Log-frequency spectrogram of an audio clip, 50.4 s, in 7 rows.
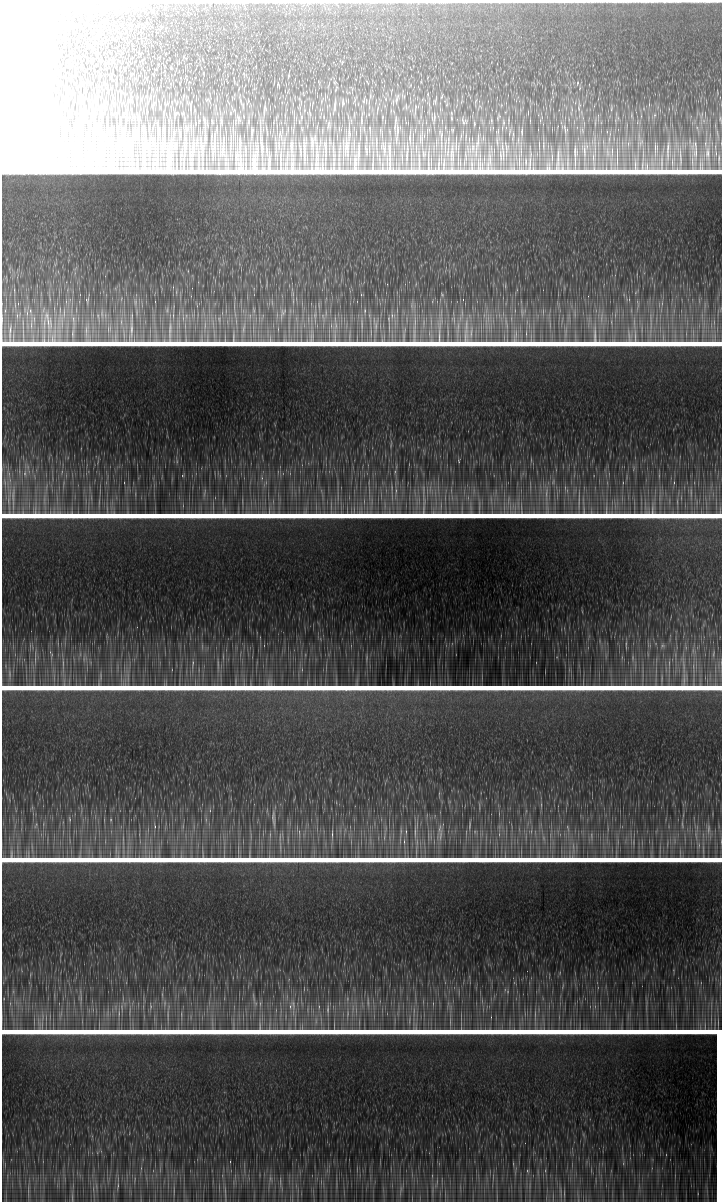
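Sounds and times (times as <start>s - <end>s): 
ocean waves at Pleasant Beach: 12.6s - 50.3s.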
